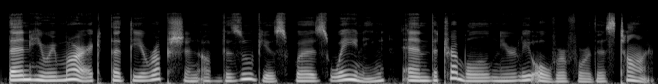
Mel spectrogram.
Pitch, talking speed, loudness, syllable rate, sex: 175 Hz, 165 wpm, -20 LUFS, 4.6 syllables/s, female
